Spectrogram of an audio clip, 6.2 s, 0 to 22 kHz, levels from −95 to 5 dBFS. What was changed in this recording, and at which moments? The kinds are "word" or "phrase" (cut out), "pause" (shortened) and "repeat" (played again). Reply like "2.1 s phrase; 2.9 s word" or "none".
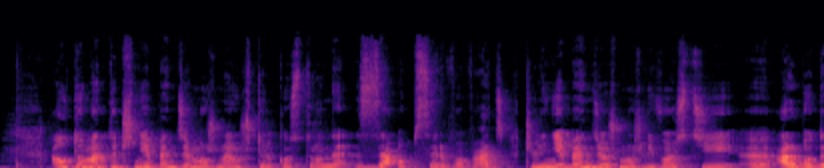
3.9 s pause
